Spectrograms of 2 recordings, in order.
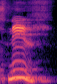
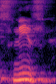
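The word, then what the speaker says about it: sneeze: ব্যথা হয়েছে এরপর বলেন স্নেজ হাসি হাসিকে আমরা বলছি স্নিজ এটা অনেকে ভুল করে স্নেজ বলে উচ্চারণ হবে এরপর দেখেন মানে হচ্ছে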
